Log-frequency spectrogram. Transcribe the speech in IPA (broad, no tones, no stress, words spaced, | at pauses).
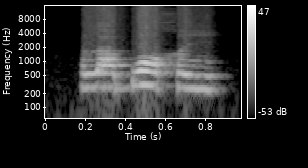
labɔχi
